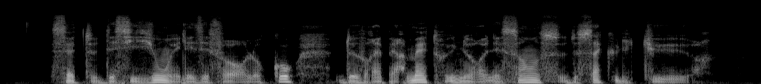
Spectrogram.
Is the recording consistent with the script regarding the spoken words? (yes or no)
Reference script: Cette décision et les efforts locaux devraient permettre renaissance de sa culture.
no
